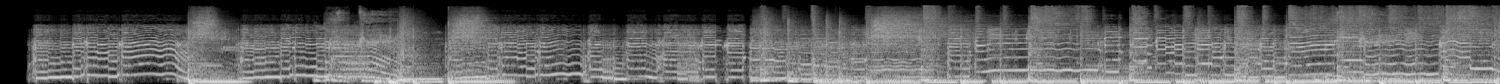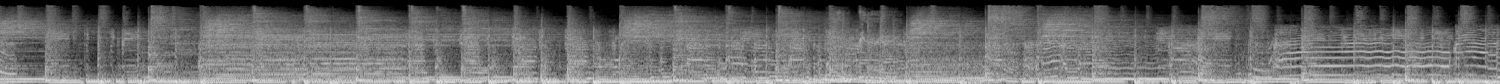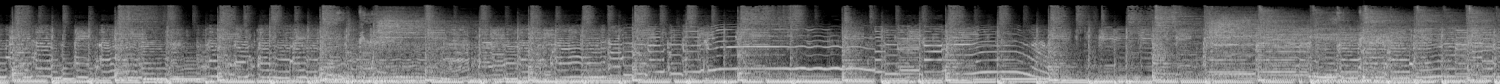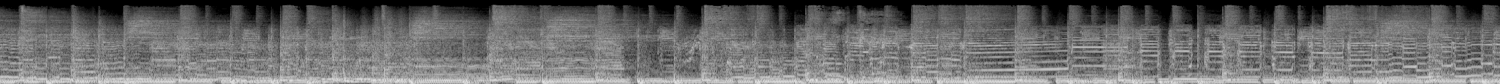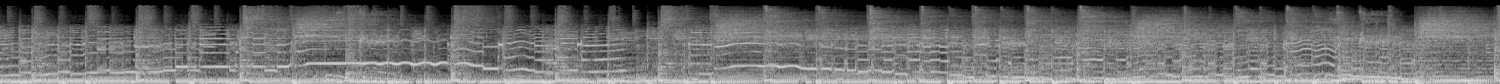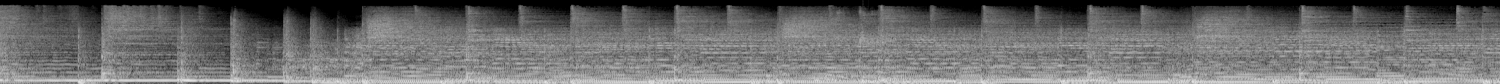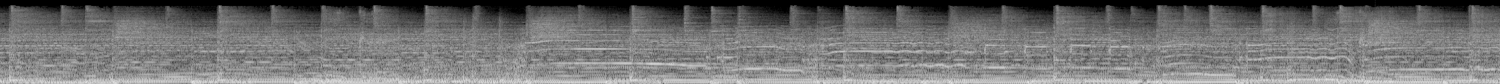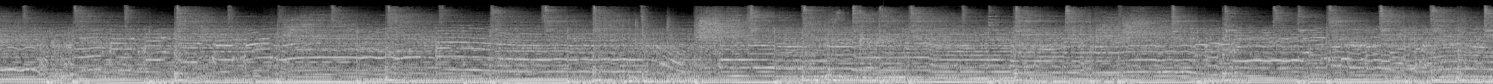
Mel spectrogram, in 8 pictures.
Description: Aeolian/Minor
drums
electric guitar
bass guitar
hard rock
lead guitar
aggressive
energetic
intense
nu metal
alternative metal
blues rock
